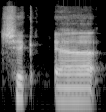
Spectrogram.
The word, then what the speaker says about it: Chickamauga: It's phonetically pronounced Chickamauga.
